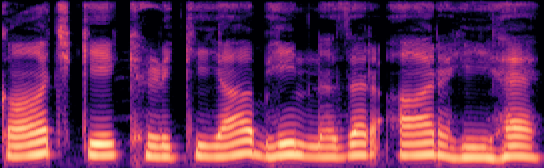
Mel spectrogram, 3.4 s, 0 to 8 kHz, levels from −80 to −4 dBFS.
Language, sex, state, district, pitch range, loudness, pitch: Hindi, male, Jharkhand, Ranchi, 140-160 Hz, -15 LUFS, 150 Hz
